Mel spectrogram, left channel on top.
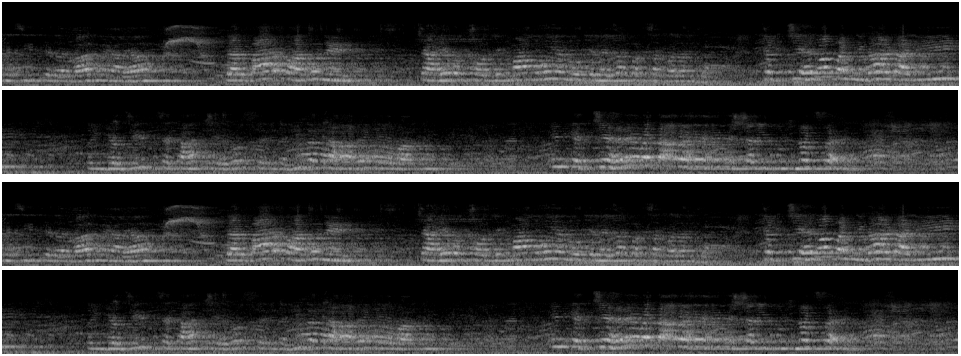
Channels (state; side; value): identical; both; correlation 1.00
